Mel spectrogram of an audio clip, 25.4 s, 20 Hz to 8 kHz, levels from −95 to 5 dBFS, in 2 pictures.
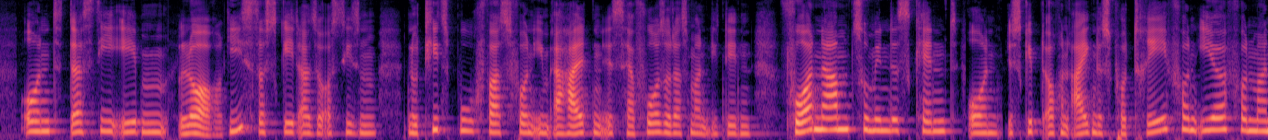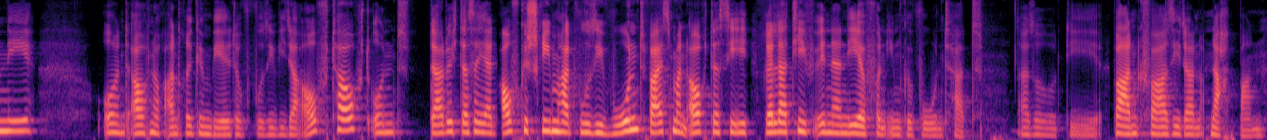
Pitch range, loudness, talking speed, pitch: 170-215 Hz, -23 LUFS, 175 wpm, 185 Hz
